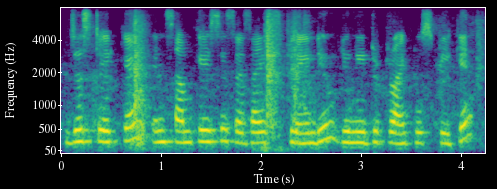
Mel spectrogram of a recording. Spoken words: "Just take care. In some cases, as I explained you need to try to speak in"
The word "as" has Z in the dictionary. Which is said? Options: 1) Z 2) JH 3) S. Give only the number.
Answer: 1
